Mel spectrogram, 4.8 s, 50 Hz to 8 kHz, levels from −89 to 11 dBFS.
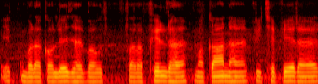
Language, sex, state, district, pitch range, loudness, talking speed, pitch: Hindi, male, Bihar, Muzaffarpur, 120-125 Hz, -32 LUFS, 165 wpm, 125 Hz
